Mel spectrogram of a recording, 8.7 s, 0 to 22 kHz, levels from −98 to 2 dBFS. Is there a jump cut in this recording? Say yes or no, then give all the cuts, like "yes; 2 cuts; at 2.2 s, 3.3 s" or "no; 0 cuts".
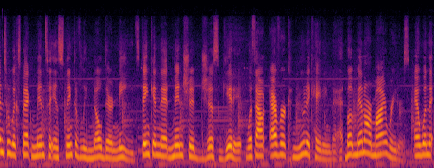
yes; 1 cut; at 2.7 s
